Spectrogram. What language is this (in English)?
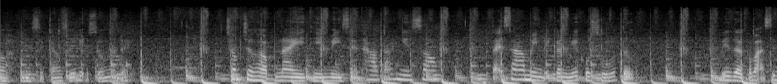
Vietnamese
